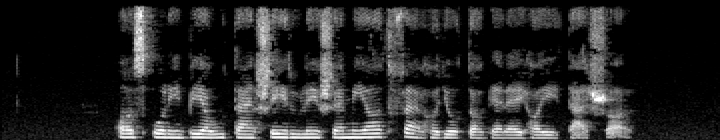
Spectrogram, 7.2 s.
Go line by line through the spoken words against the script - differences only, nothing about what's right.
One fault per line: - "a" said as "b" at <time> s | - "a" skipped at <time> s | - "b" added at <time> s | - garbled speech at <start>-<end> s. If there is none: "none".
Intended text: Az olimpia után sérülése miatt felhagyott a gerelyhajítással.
none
